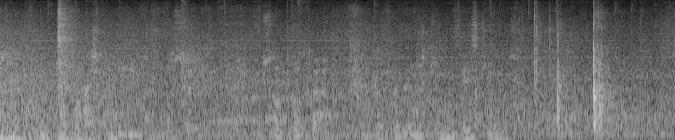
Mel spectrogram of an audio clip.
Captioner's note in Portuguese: vozes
